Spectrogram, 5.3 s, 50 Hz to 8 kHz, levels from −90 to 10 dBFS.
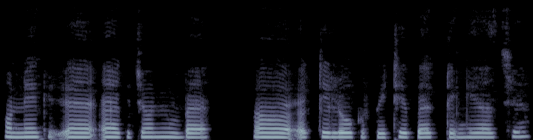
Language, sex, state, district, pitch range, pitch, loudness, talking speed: Bengali, female, West Bengal, Malda, 235-245 Hz, 240 Hz, -29 LUFS, 135 wpm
